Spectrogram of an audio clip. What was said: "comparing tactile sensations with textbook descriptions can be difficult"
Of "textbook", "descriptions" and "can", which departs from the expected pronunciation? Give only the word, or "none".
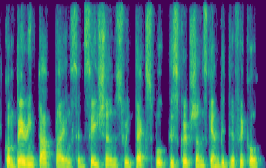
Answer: descriptions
